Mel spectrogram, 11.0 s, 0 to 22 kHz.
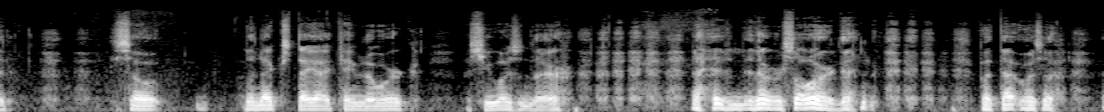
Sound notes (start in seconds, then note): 8.4 laughter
